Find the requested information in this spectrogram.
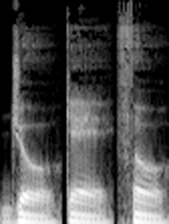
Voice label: "joketho", concat syllables; Affixing experiment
